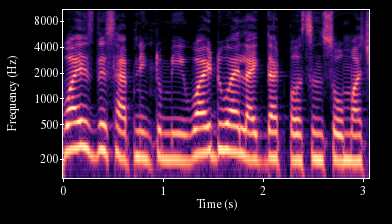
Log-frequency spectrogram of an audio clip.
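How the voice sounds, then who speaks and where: A normal speaking voice, a woman talks at a fairly quick pace and fairly high pitch with lively intonation, the sound dry and close with no echo on a very clean recording with a silent background. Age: 60s. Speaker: hypnotherapist. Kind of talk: interview.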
